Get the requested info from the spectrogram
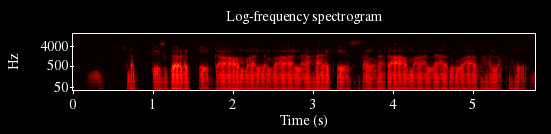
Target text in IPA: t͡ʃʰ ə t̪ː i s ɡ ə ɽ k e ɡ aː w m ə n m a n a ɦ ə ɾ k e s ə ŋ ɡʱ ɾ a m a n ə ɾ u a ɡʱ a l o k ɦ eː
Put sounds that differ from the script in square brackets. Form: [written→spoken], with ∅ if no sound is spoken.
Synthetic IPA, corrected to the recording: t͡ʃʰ ə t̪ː i s ɡ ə ɽ k e ɡ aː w m ə n m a n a ɦ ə ɾ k e s ə ŋ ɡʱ ɾ a m a n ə ɾ u a ɡʱ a l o k ɦ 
